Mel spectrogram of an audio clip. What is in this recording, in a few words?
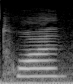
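"tuan", Mandarin Chinese syllable, neutral tone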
